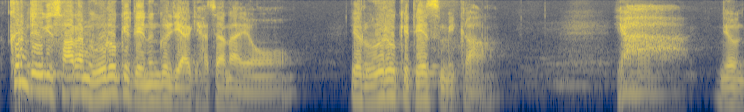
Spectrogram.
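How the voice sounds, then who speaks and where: A middle-aged male pastor preaching a sermon, emphatic and animated, often asking the congregation questions and laughing. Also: low voice.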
